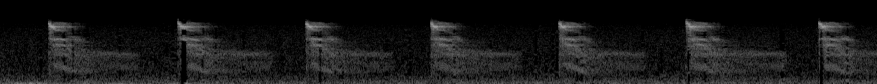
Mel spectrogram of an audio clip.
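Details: Alarm calls of a garden dormouse, 3 April 2021: seven abrupt, rasping notes, each starting high and sliding down, spaced evenly about 1.3 seconds apart against near silence.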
